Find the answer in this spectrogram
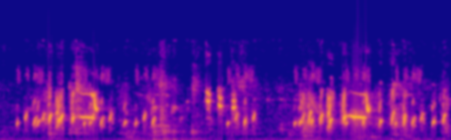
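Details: European goldfinches twitter and squabble as a group, used to spur singing. Short phrases of crisp tinkling notes and thin sliding whistles come in two main bursts split by a brief lull.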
